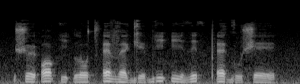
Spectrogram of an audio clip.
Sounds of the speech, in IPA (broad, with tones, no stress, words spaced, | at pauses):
ʃø˧˩ʔɔ˥˨ ki˩˧˩ʔlo˧˩ t͡sʼɛ˥˨vɛ˧˩ ɡʲe˧˩˧ bi˦ʔi˧˩ði˥˨θ pʼɛ˥˨ɡu˧˩˧ ʃe˧˩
